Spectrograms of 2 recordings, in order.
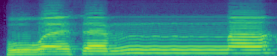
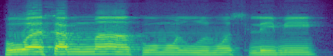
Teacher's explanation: Ini mim sabdu kena dengung dua harakat, wajibul ghunnah.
